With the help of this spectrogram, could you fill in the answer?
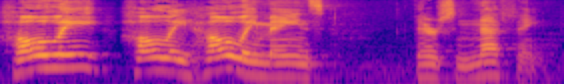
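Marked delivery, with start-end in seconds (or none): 0.0-2.5 three slow, weighty "holy"s; repeated holy. Shown as a demonstration. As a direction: lean on every "holy" in turn, the first one ringing out. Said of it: "They'd just repeat the word".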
